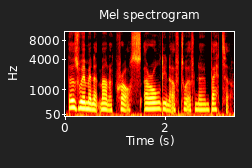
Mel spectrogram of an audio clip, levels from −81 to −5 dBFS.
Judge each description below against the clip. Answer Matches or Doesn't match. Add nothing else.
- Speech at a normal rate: Doesn't match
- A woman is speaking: Matches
